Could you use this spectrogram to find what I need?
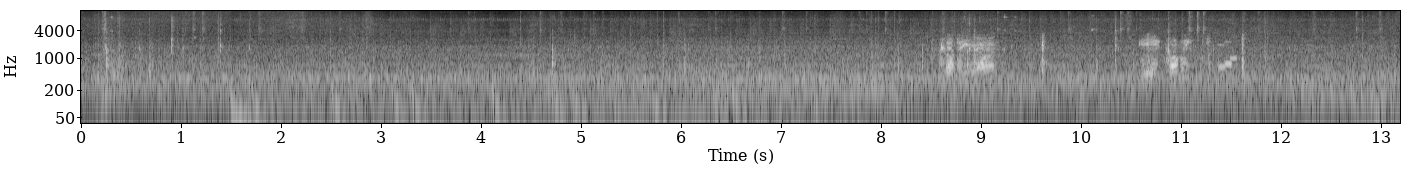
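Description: Tyres crunch and rattle over loose stones.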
